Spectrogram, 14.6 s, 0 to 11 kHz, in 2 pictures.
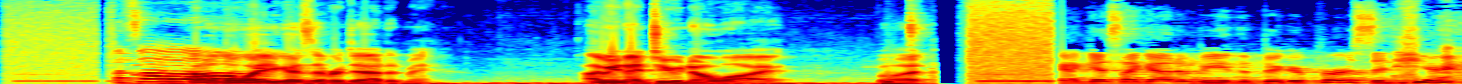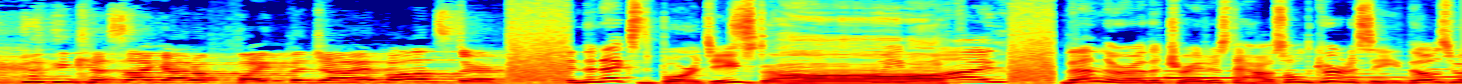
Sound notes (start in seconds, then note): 7.0 giggles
